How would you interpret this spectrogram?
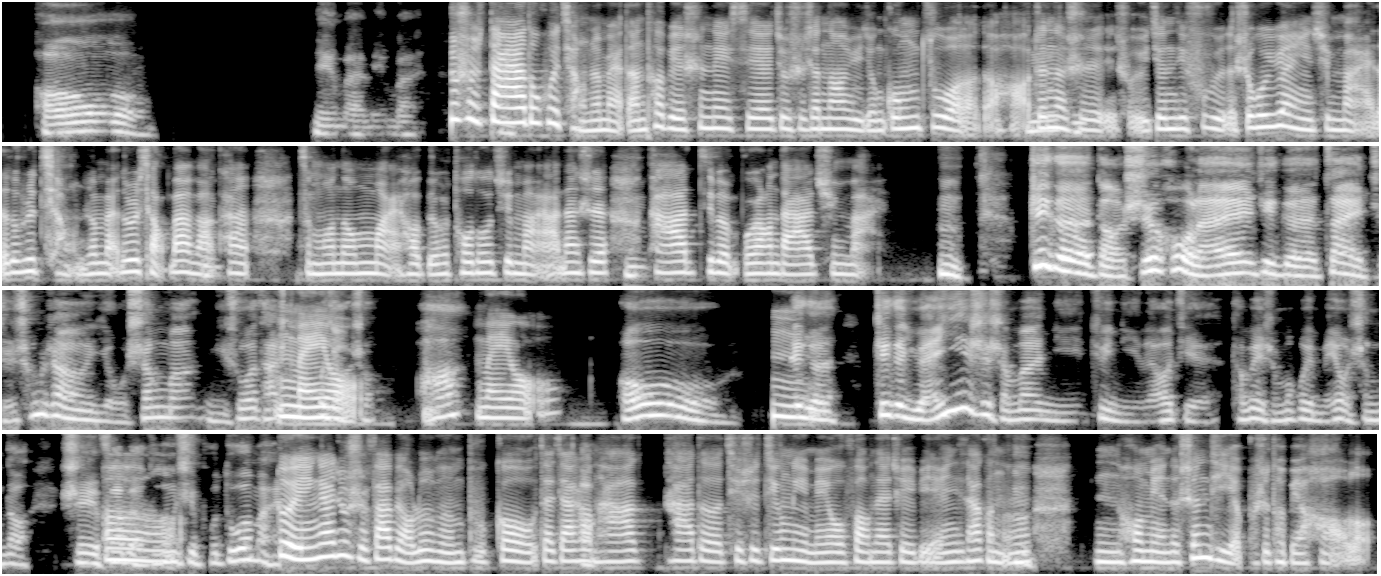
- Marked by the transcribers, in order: none
- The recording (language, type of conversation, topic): Chinese, podcast, 你受益最深的一次导师指导经历是什么？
